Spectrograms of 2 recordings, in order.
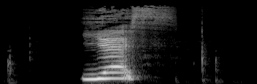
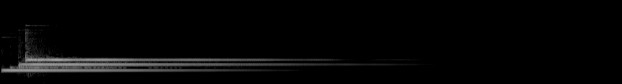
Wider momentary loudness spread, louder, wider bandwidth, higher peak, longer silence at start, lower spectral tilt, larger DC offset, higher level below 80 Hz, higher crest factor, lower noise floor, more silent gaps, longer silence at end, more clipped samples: about the same, 20 LU vs 22 LU; first, -14 LUFS vs -31 LUFS; first, 17 kHz vs 8 kHz; first, -2 dBFS vs -18 dBFS; first, 0.8 s vs 0 s; first, -2.5 dB/octave vs -0.5 dB/octave; neither; first, -68 dBFS vs -88 dBFS; about the same, 18 dB vs 18 dB; second, -71 dBFS vs -90 dBFS; neither; second, 0.85 s vs 3.3 s; neither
